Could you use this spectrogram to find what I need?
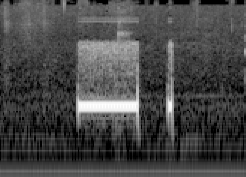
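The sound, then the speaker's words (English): Phone ringback tone heard through a handset: one steady low-pitched electronic beep lasting under half a second, then a much shorter blip, with no voices. “I'm getting a ringtone.”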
